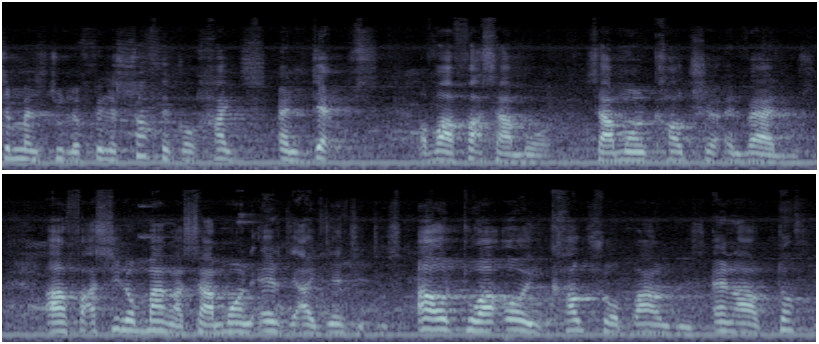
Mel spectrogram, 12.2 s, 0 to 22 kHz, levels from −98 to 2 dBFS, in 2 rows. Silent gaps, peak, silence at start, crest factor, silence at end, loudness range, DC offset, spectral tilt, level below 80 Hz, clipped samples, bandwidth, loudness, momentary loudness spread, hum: none; -12 dBFS; 0 s; 18 dB; 0 s; 4 LU; under 0.1%; -7 dB/octave; -60 dBFS; under 0.1%; 14.5 kHz; -31 LUFS; 13 LU; 60 Hz at -45 dBFS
